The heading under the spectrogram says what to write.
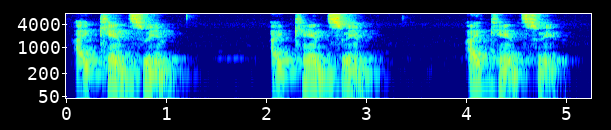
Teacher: Y la palabra se va a pronunciar como E cuando es de una manera negativa. · En una frase, esa T no suena. En inglés americano, si lo dice rápido, esa T no suena. Se detiene antes de esa explosión.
